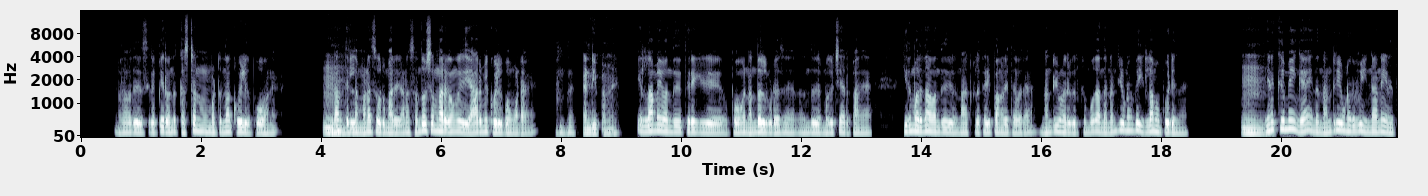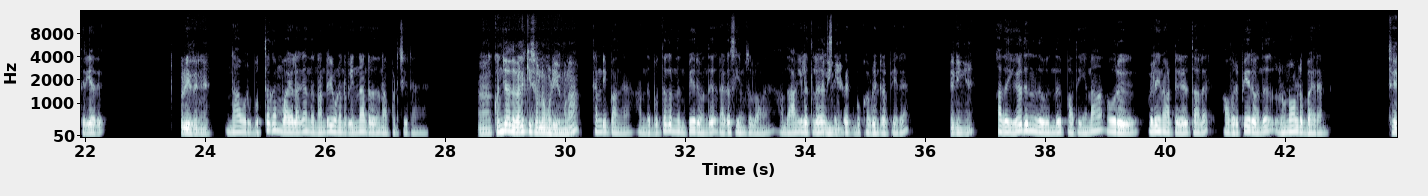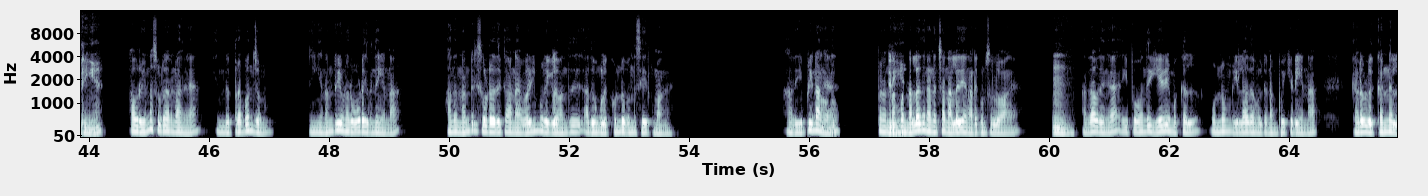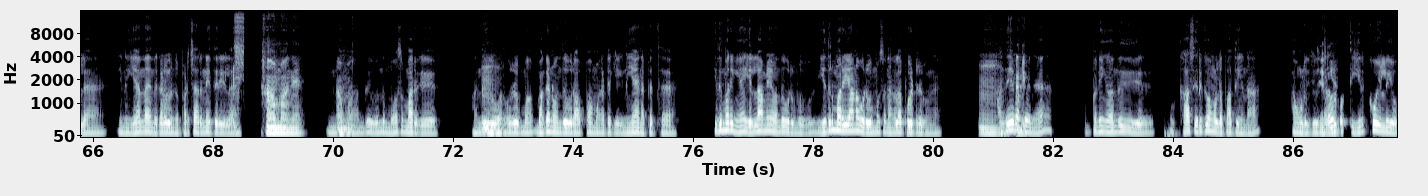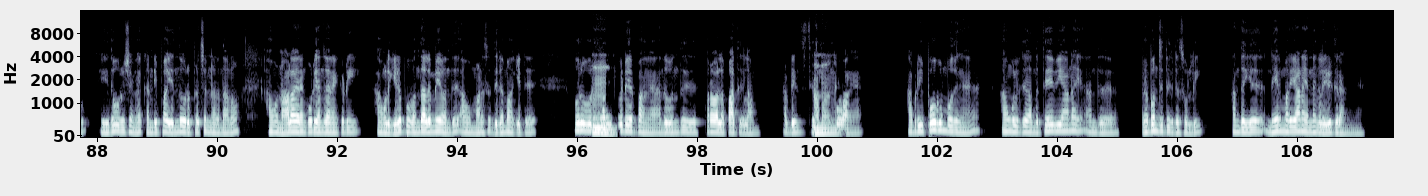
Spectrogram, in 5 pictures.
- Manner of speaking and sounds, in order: "கஷ்டம்" said as "கஷ்டன்"; laugh; laughing while speaking: "ஆமாங்க, ஆமா"; other noise
- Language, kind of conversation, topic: Tamil, podcast, நாள்தோறும் நன்றியுணர்வு பழக்கத்தை நீங்கள் எப்படி உருவாக்கினீர்கள்?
